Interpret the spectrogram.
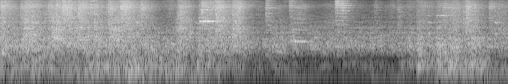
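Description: Passenger rail car running at speed, heard from inside the car: a steady rumble of wheels on the track with a run of repeated clacks from rail joints. It eases off slightly near the end.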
